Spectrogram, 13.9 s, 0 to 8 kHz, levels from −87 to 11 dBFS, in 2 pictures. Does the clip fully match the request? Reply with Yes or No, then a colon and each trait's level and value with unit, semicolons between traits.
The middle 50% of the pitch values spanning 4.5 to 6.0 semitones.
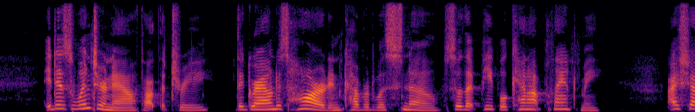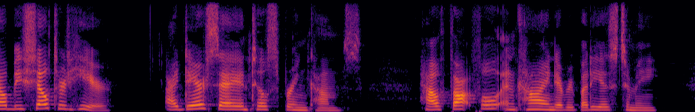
Yes: average, 5.3 semitones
